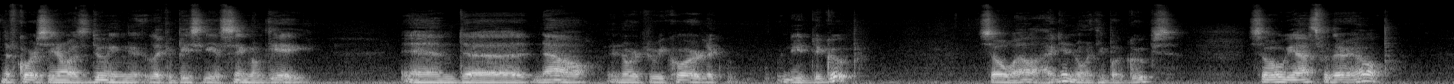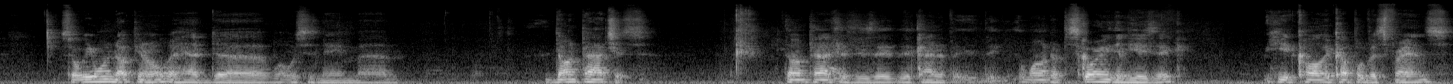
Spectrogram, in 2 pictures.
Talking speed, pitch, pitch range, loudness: 155 wpm, 95 Hz, 90-105 Hz, -19 LUFS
